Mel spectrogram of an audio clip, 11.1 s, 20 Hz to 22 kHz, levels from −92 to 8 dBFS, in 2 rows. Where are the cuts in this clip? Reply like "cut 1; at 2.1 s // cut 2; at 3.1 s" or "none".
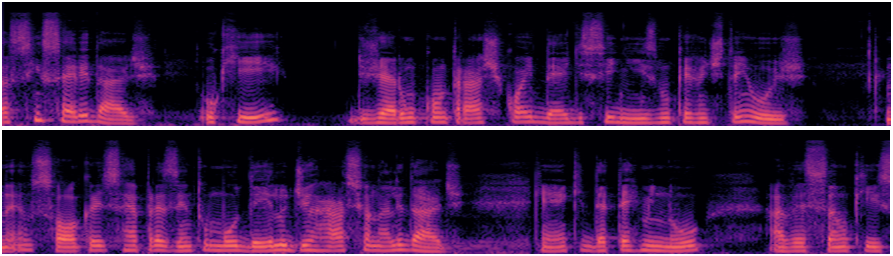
cut 1; at 5.5 s // cut 2; at 8.8 s

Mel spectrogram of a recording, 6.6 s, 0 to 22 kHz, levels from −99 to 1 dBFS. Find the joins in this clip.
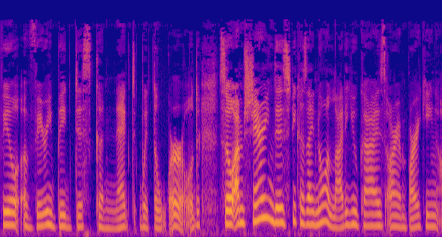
cut 1; at 4.3 s

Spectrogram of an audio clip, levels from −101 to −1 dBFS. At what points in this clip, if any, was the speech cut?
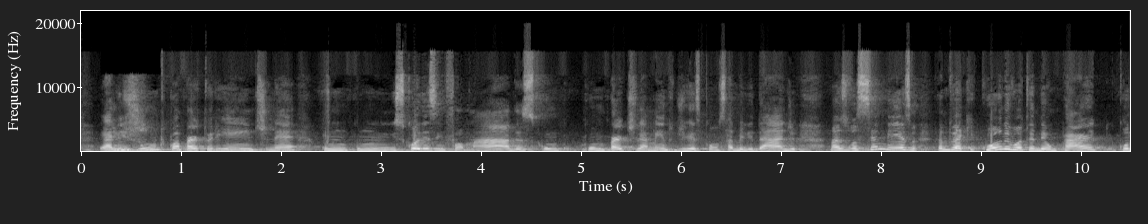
none

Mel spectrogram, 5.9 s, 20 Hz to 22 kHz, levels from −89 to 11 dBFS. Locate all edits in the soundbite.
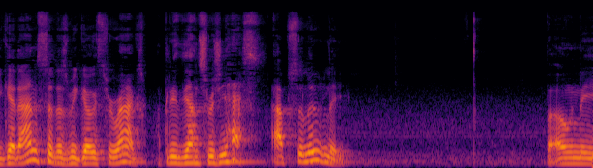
cut 1; at 1.5 s // cut 2; at 2.7 s

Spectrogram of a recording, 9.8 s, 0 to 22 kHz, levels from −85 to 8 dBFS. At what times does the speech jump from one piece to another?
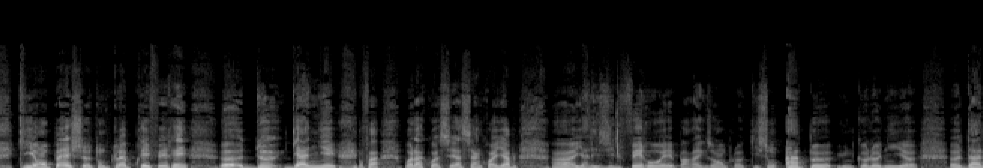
cut 1; at 3.6 s // cut 2; at 5.5 s

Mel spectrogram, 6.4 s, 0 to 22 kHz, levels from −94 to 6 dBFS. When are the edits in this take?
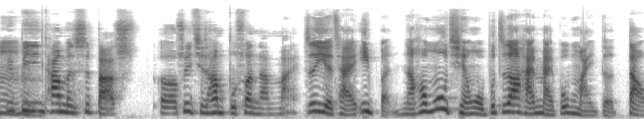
cut 1; at 1.8 s // cut 2; at 3.0 s

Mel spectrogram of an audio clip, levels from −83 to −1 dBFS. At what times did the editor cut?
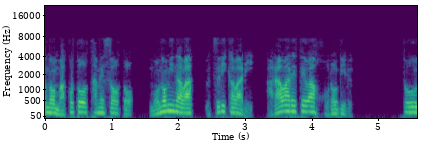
cut 1; at 1.4 s

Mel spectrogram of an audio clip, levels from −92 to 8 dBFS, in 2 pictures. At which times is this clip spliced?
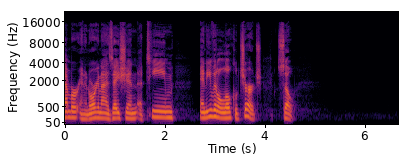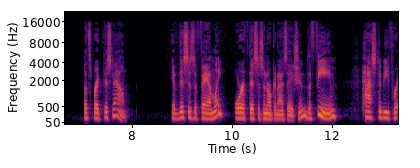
cut 1; at 4.1 s

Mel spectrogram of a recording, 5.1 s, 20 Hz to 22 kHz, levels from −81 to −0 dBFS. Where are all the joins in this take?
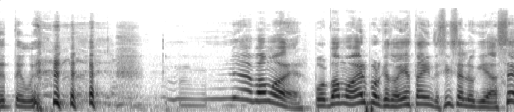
cut 1; at 3.1 s

